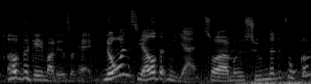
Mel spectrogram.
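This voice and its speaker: A woman's voice: medium pitch, very animated, racing, slight background noise. A woman chatting casually on a gaming livestream in a playful, effusive and scatterbrained way. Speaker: livestreamer playing video games.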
